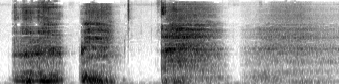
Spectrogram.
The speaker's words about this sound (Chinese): 反应比较快，清了清嗓子说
